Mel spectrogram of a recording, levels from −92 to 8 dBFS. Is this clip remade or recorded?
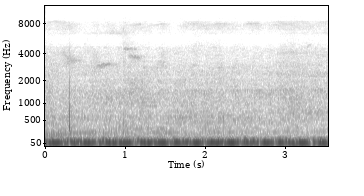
recorded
